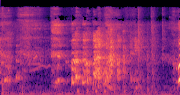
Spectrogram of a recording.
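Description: A boy laughs loudly close by.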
